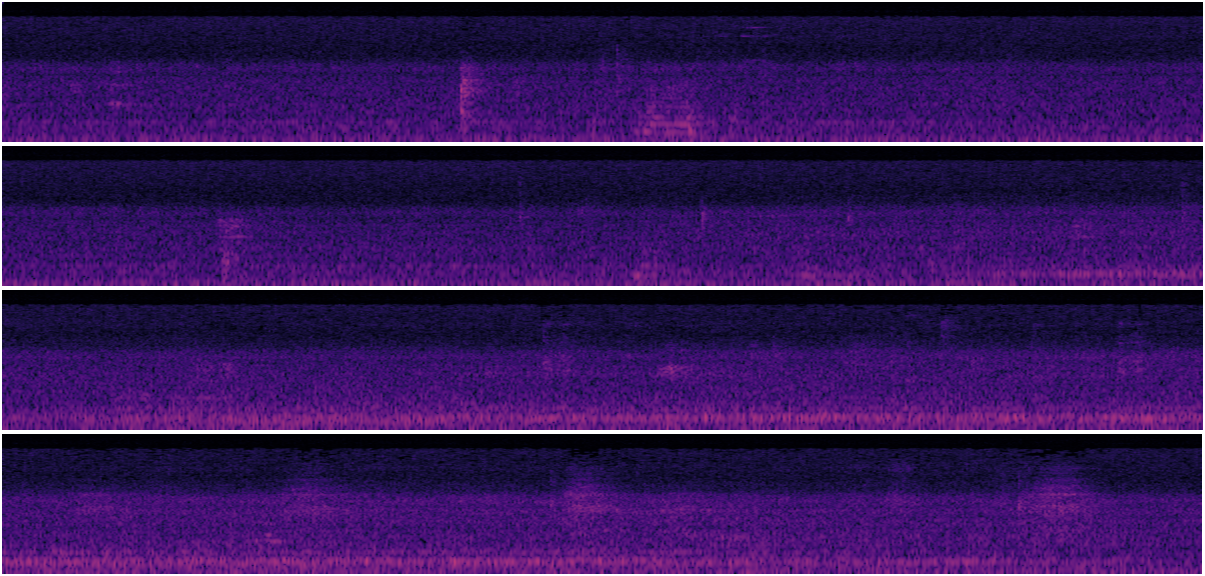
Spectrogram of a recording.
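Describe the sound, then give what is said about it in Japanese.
A Mizushima Rinkai Railway train on the Kurashiki-to-Mitsubishi Motors line pulls into Yayoi station with a steady, continuous rolling rumble and hum that grows fuller and brighter partway through. “弥生に到着いたします。堀口は左側です。”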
